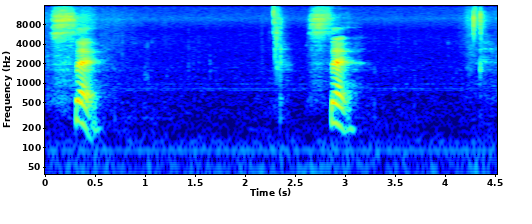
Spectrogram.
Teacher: the tip of my tongue is coming ever so slightly in contact with the back of my teeth. Se not sh. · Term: soft s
